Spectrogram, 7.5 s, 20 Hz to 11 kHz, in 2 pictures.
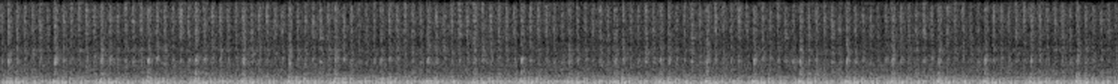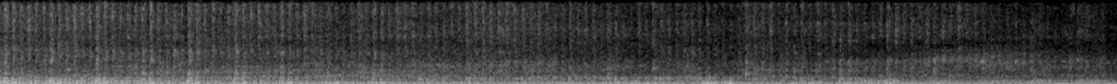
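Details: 1989 Jeep Cherokee 4.0L I6, AW4, Renix, before repair: idle carries a fast, even puffing tick about three per second; rear exhaust manifold gasket blew out after about 200 miles, and the Jeep failed emissions.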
